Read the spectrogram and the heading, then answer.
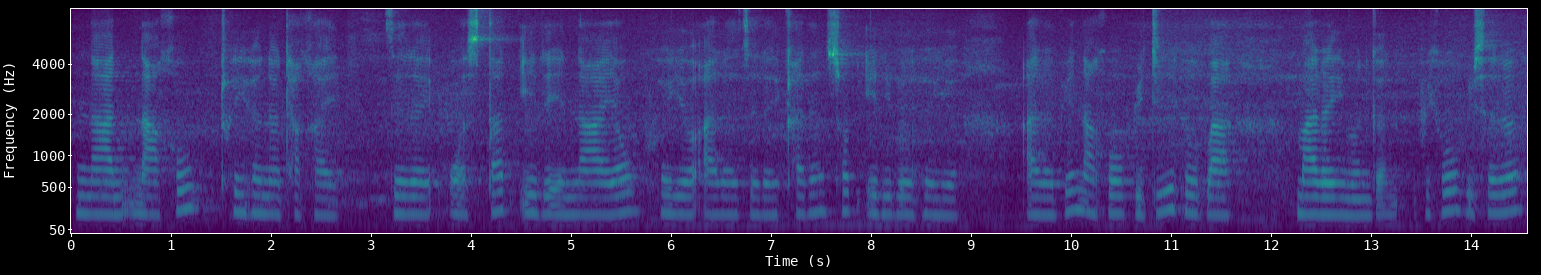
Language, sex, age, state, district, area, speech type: Bodo, female, 45-60, Assam, Chirang, urban, spontaneous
